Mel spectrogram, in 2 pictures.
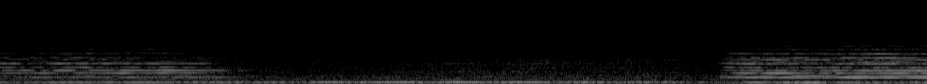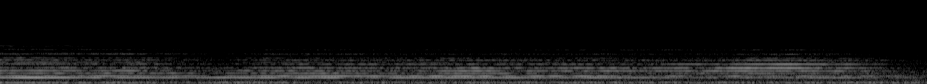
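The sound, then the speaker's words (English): A train horn wails in long, sustained chords, first briefly, then after a pause a longer drawn-out blast, all over a steady low rumble of the passing train. No one speaks. “So nice for the train to wail for us a little bit.”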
